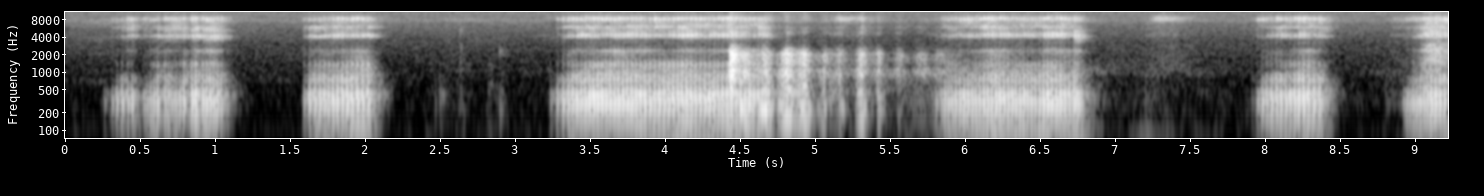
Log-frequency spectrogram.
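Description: A French Bulldog snores in loud, rattling bursts, each breath a rough, throaty rumble.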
